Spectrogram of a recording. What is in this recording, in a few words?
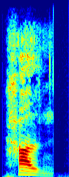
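"h2eln", Proto-Indo-European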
